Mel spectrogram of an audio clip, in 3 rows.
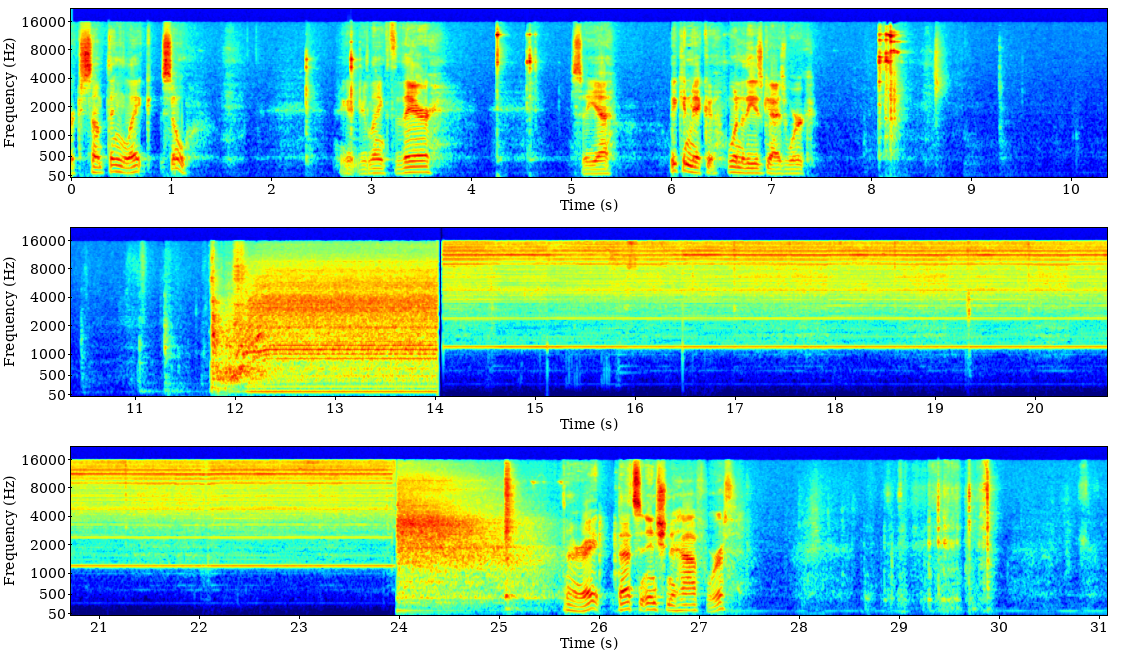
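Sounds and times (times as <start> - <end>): metal lathe humming: 11.8 - 14.3, 24.0 - 25.7.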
